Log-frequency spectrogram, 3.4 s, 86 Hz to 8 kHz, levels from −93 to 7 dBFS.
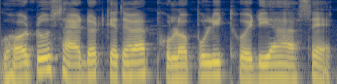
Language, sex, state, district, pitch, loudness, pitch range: Assamese, male, Assam, Sonitpur, 135 Hz, -12 LUFS, 125-145 Hz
